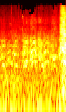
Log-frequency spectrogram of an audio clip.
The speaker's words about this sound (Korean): 늑대보다 강하다는 도사견의 죽음을 본능적으로 직감한 듯 마을 쪽에서 개들이 짖기 시작했다. 적을 보고 경계하기 위해 짖는 소리가 아닌 듯했다.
